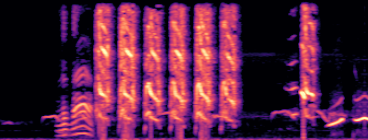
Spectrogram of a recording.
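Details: Ringneck parrot giving a rising whistled note, then a run of six harsh, raspy screeches about four per second, followed by a single sharp squawk and thin upslurred whistles over faint low rumble.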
